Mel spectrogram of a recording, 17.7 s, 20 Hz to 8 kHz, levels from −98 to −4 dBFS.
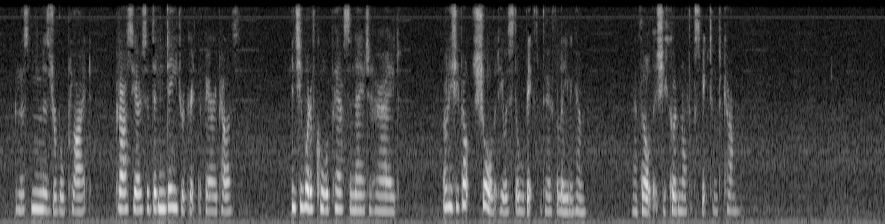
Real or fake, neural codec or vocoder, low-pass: real; none; 7.2 kHz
